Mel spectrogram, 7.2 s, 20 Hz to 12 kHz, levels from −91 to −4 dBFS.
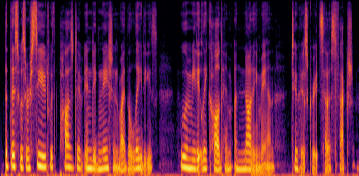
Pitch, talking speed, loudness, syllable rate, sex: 180 Hz, 175 wpm, -19 LUFS, 6.3 syllables/s, female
